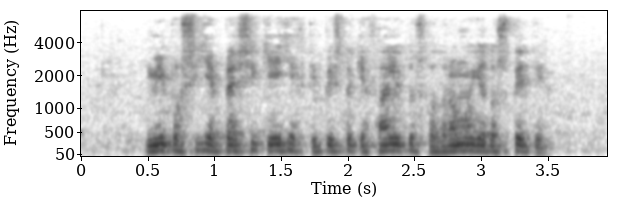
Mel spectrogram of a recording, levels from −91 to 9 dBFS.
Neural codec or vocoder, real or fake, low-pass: none; real; 7.2 kHz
